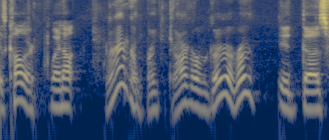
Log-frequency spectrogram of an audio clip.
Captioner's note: Pengu indistinct chattering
